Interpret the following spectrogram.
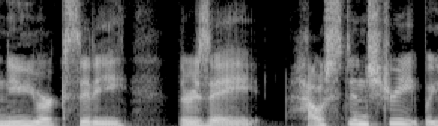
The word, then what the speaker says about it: Houston: York City there's a Houston Street but you pronounce it Houston not Houston do you know what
